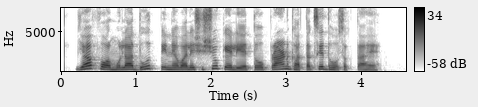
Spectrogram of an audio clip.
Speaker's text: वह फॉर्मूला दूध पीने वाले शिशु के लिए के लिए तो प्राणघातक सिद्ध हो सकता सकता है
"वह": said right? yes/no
no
